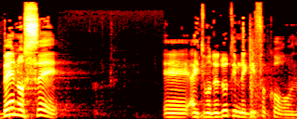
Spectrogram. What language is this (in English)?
Hebrew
